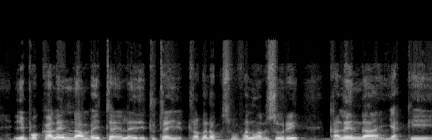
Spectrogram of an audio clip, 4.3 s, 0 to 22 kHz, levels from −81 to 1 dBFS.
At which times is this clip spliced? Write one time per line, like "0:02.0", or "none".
none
